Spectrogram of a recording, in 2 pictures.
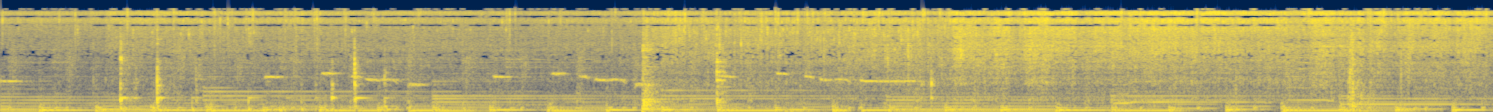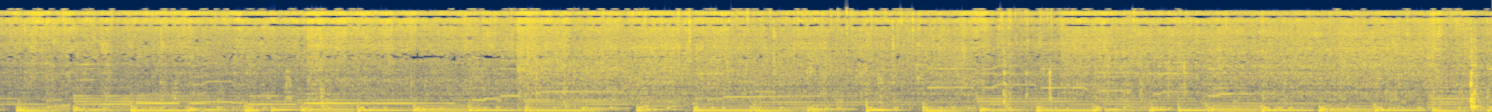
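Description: Food sizzling and frying in oil in a nonstick frying pan as it is stir-fried: first minced garlic, then sliced pork and cabbage, stirred with chopsticks and a wooden spatula. The sizzle grows louder about a third of the way in. There are a few sharp clicks in the first several seconds.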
